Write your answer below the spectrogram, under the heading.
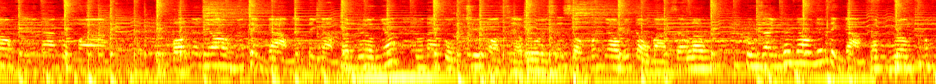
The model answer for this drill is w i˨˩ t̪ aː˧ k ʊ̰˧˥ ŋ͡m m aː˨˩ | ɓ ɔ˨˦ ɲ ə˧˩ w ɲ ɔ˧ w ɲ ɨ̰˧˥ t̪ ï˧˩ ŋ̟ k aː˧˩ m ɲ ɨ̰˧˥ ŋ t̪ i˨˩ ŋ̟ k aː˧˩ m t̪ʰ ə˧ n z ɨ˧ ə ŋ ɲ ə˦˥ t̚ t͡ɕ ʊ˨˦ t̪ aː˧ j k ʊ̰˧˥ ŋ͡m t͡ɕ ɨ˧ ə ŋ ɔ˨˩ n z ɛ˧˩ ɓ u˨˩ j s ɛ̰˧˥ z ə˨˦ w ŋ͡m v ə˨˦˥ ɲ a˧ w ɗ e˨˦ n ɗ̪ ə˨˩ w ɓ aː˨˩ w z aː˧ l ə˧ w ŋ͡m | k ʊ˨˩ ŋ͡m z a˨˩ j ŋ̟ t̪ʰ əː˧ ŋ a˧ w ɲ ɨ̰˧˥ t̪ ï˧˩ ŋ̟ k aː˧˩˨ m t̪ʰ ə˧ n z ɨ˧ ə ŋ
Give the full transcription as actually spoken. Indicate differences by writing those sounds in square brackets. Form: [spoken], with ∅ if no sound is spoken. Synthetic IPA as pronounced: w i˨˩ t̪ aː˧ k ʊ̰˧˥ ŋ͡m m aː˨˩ | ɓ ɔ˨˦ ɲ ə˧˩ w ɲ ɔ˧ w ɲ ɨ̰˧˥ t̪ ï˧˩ ŋ̟ k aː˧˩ m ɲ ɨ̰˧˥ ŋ t̪ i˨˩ ŋ̟ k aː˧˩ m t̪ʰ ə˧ n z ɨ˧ ə ŋ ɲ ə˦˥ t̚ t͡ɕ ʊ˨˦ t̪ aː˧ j k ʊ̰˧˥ ŋ͡m t͡ɕ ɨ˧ ə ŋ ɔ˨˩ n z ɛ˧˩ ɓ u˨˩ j s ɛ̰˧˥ [s] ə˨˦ w ŋ͡m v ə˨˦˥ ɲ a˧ w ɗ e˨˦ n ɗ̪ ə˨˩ w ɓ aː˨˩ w z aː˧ l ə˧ w ŋ͡m | k ʊ˨˩ ŋ͡m z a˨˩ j ŋ̟ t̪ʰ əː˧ [ɲ] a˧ w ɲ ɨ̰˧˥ t̪ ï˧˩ ŋ̟ k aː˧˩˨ m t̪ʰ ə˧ n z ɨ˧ ə ŋ

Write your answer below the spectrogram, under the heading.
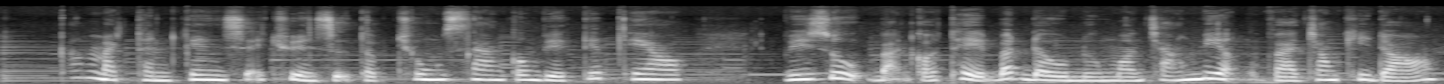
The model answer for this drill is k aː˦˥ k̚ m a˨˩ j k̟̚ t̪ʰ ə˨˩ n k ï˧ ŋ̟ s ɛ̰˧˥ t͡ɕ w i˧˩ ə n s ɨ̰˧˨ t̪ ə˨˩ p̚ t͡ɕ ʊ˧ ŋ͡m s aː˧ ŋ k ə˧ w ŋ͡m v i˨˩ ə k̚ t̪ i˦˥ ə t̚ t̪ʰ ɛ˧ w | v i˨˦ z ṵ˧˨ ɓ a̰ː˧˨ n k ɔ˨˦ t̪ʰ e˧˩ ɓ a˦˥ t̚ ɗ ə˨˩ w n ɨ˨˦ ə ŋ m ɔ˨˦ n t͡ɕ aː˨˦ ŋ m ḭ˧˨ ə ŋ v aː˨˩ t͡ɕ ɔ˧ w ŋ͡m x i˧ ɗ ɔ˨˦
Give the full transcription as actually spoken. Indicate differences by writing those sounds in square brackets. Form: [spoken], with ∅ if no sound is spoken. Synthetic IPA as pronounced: k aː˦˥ k̚ m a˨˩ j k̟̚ t̪ʰ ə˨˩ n k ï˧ ŋ̟ s ɛ̰˧˥ t͡ɕ w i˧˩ ə n s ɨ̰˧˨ t̪ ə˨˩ p̚ t͡ɕ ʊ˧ ŋ͡m s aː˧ ŋ k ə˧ w ŋ͡m v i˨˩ ə k̚ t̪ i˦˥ ə [p̚] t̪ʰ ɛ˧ w | v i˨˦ z ṵ˧˨ ɓ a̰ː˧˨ n k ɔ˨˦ t̪ʰ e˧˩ ɓ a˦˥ t̚ ɗ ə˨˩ w n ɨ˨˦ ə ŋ m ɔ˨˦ n t͡ɕ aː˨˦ ŋ m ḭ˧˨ ə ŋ v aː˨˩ t͡ɕ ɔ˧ w ŋ͡m x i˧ ɗ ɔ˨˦

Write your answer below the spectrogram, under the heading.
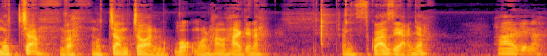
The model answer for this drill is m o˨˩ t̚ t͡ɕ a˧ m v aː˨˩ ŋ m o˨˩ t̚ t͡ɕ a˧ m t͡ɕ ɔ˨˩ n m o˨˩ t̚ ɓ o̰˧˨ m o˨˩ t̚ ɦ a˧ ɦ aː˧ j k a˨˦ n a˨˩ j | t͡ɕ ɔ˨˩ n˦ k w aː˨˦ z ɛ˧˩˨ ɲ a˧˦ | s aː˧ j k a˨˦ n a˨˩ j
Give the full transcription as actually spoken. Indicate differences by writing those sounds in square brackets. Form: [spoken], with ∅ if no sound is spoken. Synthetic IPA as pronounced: m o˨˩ t̚ t͡ɕ a˧ m v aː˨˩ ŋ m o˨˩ t̚ t͡ɕ a˧ m t͡ɕ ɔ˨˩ n m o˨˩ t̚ ɓ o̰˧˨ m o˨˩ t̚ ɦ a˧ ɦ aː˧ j k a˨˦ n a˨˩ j | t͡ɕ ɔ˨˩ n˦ k w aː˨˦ z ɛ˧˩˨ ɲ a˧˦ | [h] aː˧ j k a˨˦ n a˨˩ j

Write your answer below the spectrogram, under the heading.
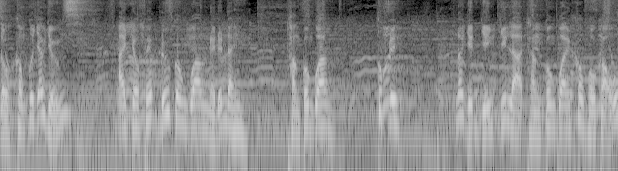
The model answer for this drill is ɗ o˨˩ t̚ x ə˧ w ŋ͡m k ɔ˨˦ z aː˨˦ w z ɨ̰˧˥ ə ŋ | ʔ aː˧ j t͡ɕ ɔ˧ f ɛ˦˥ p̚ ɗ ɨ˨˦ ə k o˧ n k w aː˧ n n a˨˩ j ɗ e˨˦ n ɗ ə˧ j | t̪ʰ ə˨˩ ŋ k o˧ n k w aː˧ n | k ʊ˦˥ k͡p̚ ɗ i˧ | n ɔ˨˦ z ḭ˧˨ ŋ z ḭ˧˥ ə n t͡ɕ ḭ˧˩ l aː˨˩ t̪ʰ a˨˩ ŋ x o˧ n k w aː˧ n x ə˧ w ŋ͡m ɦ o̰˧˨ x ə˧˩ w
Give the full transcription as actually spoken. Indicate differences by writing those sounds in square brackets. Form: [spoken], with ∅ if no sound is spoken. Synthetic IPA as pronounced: ɗ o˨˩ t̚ x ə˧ w ŋ͡m k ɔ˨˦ z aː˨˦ w z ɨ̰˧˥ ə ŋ | ʔ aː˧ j t͡ɕ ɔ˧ f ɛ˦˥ p̚ ɗ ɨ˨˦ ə k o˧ n k w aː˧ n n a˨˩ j ɗ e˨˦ n ɗ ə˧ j | t̪ʰ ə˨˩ ŋ k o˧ n k w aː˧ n | k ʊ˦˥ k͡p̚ ɗ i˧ | n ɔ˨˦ z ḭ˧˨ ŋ z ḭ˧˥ ə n t͡ɕ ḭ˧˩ l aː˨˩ t̪ʰ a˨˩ ŋ [k] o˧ n k w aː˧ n x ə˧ w ŋ͡m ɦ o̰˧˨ x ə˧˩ w

